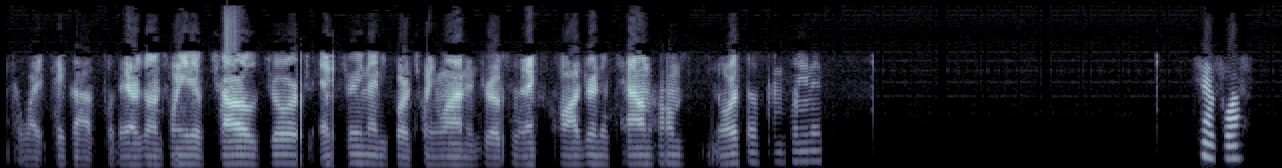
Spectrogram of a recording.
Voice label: Tempe Police, scanner audio; SimulcastF-Tempe; TEMPE PD A04

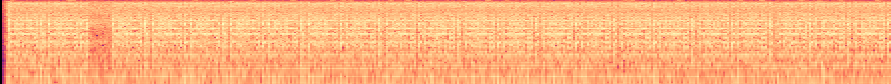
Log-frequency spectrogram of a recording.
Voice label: PD Police, scanner audio

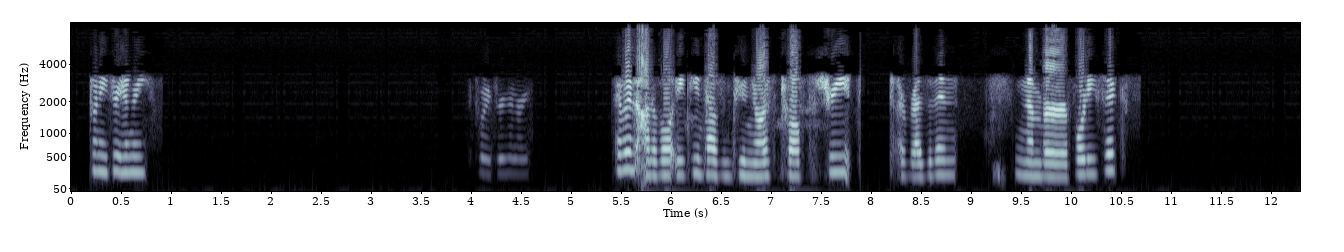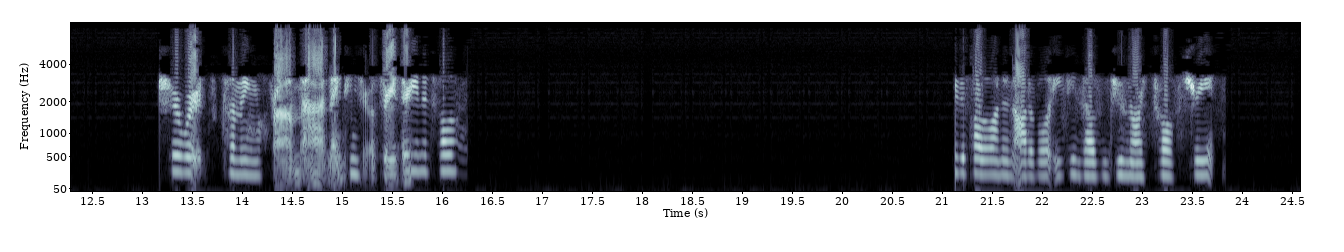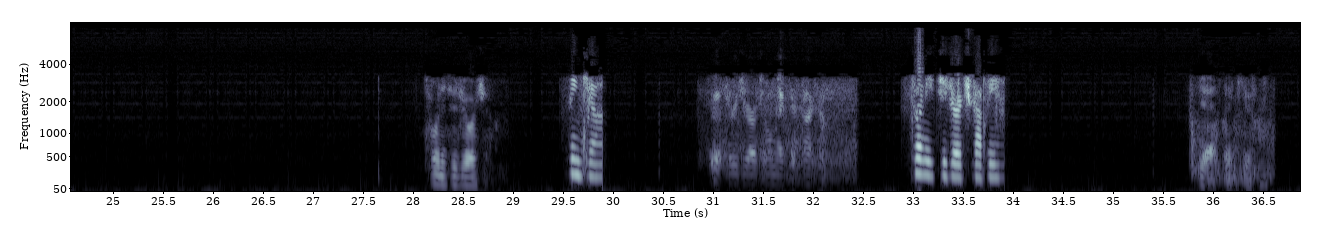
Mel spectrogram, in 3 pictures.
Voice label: Phoenix PD, scanner audio

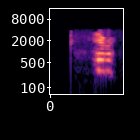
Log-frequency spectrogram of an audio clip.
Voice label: Dispatch; Scottsdale

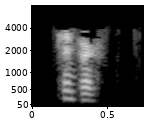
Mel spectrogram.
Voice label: Scottsdale Police, Simulcast

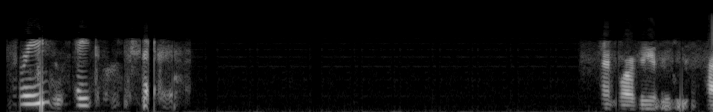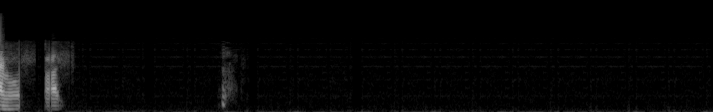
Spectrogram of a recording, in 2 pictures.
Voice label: Police, scanner audio trunk; H-Scottsdale

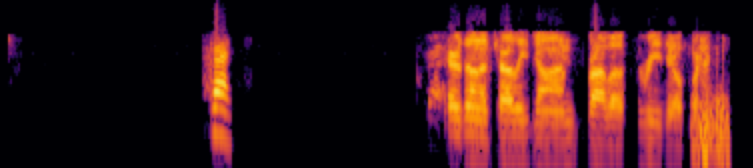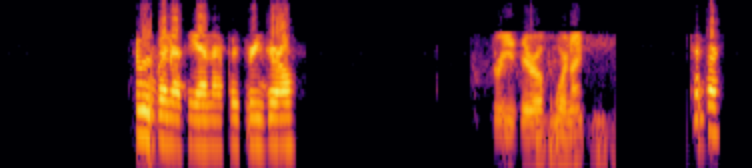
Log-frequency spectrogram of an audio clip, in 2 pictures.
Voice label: Scottsdale Police, scanner audio; SCTSDLE PD - PD1; H-Scottsdale

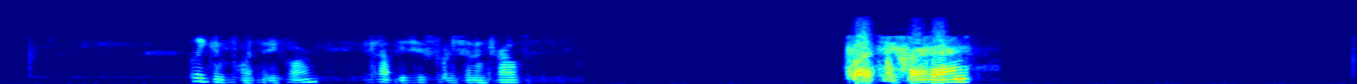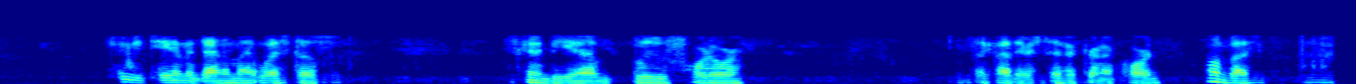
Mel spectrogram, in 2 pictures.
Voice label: Sheriff scanner audio

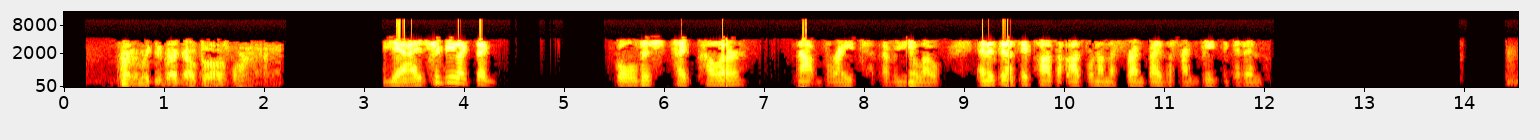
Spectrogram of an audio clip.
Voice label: Police South Dispatch

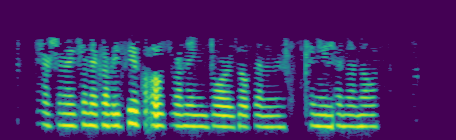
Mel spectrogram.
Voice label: Tempe PD, scanner; Rgnl Wireless Co-op (RWC)

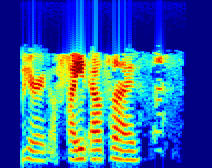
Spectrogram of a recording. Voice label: PD Dispatch

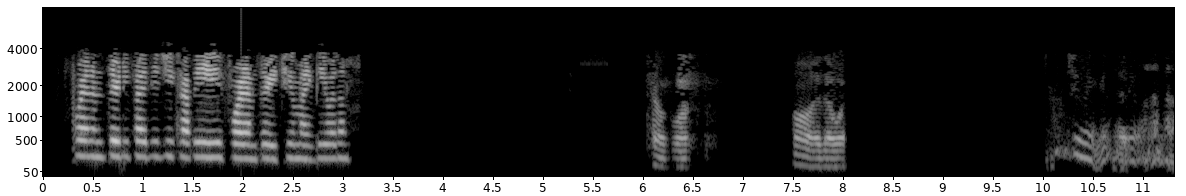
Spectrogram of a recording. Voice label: Mesa PD Central Dispatch, scanner; TOPAZ Regional Wireless Cooperative (TRWC) - Mesa Simulcast

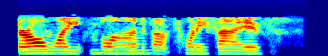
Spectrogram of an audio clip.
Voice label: Gilbert Police Dispatch; TOPAZ Regional Wireless Cooperative (TRWC) - Mesa Simulcast; 1 Dispatch

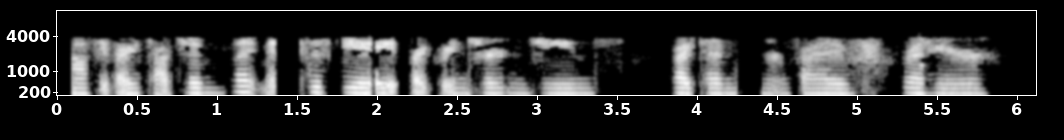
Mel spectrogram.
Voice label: Dispatch, Mesa PD

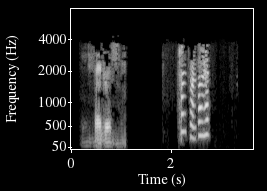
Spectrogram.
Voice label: Sheriffs Office, scanner

